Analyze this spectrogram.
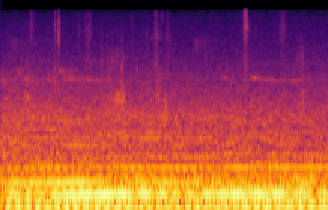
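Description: A red squirrel scrabbles and rustles through dry wood chips.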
